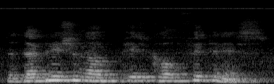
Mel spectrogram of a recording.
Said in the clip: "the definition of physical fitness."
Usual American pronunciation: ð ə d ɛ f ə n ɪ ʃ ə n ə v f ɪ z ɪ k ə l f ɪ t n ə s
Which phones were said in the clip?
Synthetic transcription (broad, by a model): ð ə d ɛ f ə n ɪ ʃ ə n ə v p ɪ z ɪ k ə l f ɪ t n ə s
